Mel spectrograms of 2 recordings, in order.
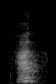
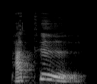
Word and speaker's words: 밭: 그래서 우리가 이제 밭 있잖아요. 밭, 우리 밭, 남의 밭, 고추밭, 뭐 호박밭, 이런 밭. 밭이 한 글자는요 자리에서 끝이 나 버려야 됩니다. 그래서 뒤에 바트 이렇게 뒤로 가는 소리가 아닙니다. 아침 소리는 그리고 일곱 개밖에 없습니다.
